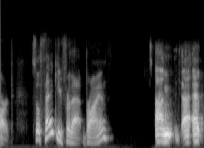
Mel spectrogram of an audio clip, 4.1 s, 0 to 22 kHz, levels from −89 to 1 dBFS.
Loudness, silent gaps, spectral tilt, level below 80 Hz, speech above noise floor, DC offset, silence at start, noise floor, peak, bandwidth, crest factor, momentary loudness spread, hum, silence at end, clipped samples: -21 LUFS; none; -6.5 dB/octave; -72 dBFS; 62 dB; under 0.1%; 0 s; -83 dBFS; -4 dBFS; 8.6 kHz; 18 dB; 14 LU; none; 0 s; under 0.1%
